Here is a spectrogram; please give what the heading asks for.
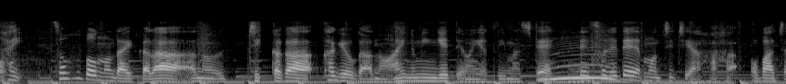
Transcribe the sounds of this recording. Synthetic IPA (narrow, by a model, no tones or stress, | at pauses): hai | soɸɯ̟bo̞ːnːo̞d̪aikaɾaːno̞ | d͡ʑikːaɡakaɡʲo̞ːɡaːno̞ainomʲĩŋɡe̞ːt̪ḛ̃ojat̪ːe̞imaɕi̥t̪e̞d̪e̞so̞ɾe̞d̪e̞mo̞ːt͡ɕit͡ɕijaɦaha̰obaːt͡ɕã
